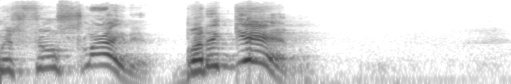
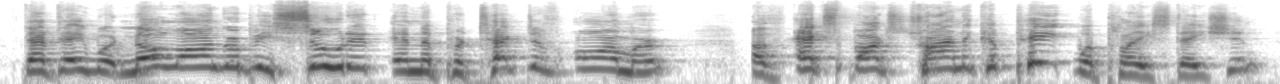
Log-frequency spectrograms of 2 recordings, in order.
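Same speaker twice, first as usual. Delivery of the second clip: usual speaking voice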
